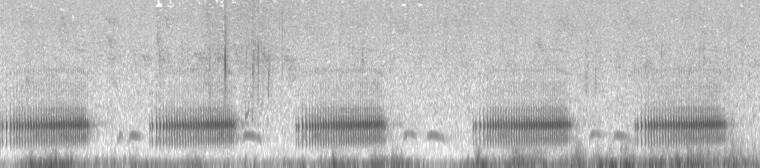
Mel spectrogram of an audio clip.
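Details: Zeekoevlei guttural toad calling five times in under eight seconds. Each call is a steady, rasping snore of roughly one second, with small chirping notes in the gaps and a low background rumble.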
